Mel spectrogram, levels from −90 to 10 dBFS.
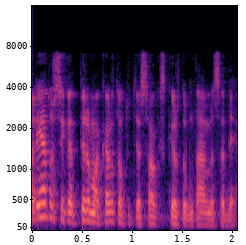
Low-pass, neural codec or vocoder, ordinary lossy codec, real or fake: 7.2 kHz; none; Opus, 64 kbps; real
